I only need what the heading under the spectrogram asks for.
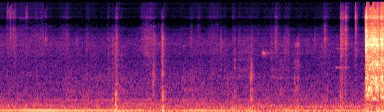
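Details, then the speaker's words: Truck exhaust after a temporary muffler patch made from an old license plate, phone at the tailpipe: low steady idle with a soft, muffled note and no rasp or leaks. Now sounds as it should. "well that makes a heck of a difference sounds more like it's supposed to with the muffler on"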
